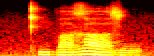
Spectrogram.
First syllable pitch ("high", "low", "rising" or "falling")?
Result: low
